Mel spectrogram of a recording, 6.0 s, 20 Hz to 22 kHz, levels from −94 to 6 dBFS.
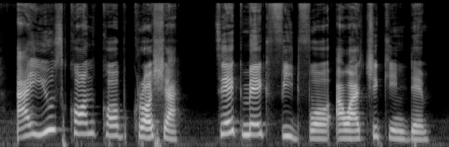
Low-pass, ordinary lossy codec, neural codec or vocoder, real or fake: none; none; none; real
